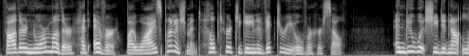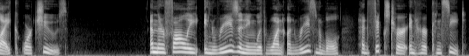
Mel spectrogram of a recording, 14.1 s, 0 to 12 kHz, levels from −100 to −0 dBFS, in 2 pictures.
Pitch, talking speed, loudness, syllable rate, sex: 220 Hz, 165 wpm, -20 LUFS, 5.3 syllables/s, female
